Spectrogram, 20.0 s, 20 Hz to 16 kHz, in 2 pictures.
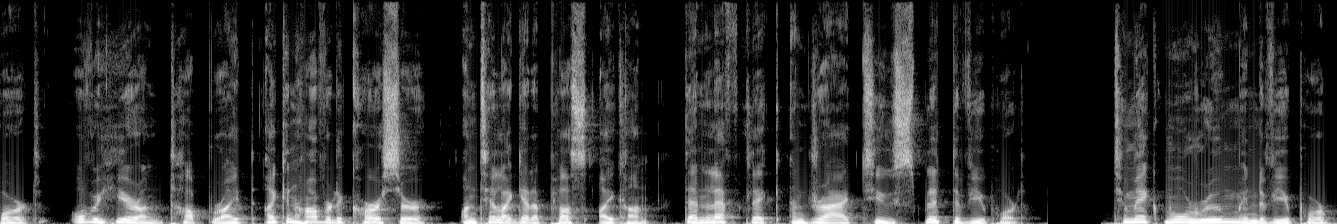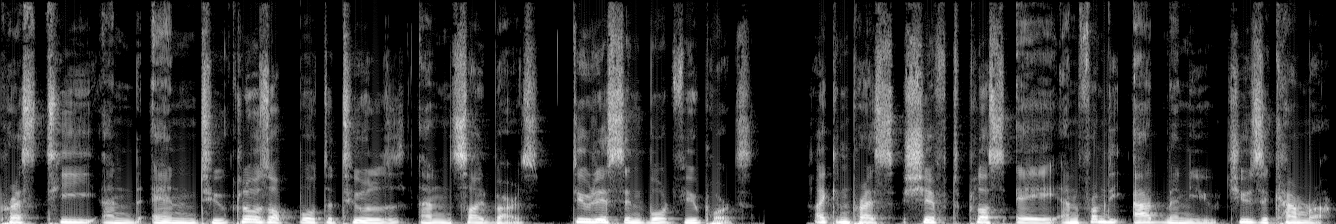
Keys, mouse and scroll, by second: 5.1 click, 10.6-11.0 typing, 14.6-15.0 typing, 17.3 typing, 19.3 click.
